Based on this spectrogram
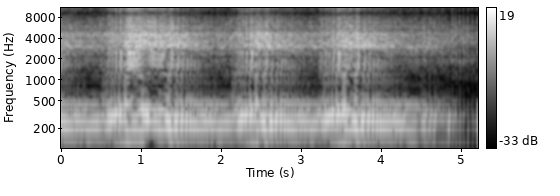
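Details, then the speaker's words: Motorbike with a newly fitted muffler, revved at standstill: several quick blips climb and fall cleanly with a deep, louder but even exhaust note and no rattles; not offensively loud. "does get louder, but it's not offensively loud."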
